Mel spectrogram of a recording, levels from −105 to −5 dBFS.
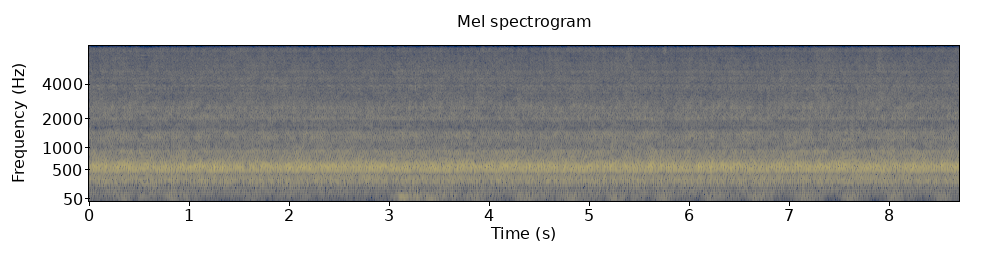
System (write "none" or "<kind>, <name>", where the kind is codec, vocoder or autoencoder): vocoder, WaveNeXt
